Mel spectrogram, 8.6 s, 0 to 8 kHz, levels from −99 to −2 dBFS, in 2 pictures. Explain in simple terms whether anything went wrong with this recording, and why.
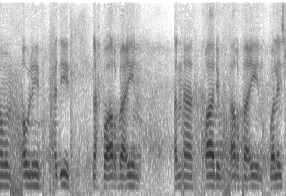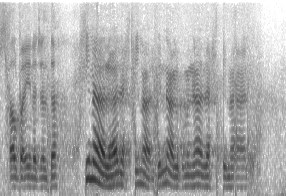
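Sound chopped by the voice detector, from 0.16 to 1.40 s, from 2.12 to 5.58 s, and from 6.26 to 6.66 s: in these stretches the audio keeps cutting in and out. The likely cause is the sending side's voice detector repeatedly deciding that quieter parts were just background and briefly stopping, so the receiving side filled those gaps with artificial noise. About 0.7 s, 1.6 s and 0.12 s were replaced in each stretch.

Comfort noise in place of the background, from 7.54 s to the end at about 8.6 s: here the natural background gives way to an even, featureless hiss with none of the original detail. This is likely because the sender stopped transmitting once it judged nothing worth sending was present, and the receiver played made-up noise, shaped roughly like the background, to avoid dead silence. Roughly three quarters of a second of the real background is lost this way.

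Sound dropped by the voice detector, from 7.80 to 7.84 s: a tiny piece of the actual sound disappears and is swapped for that same steady hiss. The likely reason is the detector mistaking a faint bit of sound for background and cutting it. It's very short, but the sound briefly vanishes rather than fading naturally. The whole clip also lacks anything above 8 kHz, which is simply how this call connection carries audio.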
